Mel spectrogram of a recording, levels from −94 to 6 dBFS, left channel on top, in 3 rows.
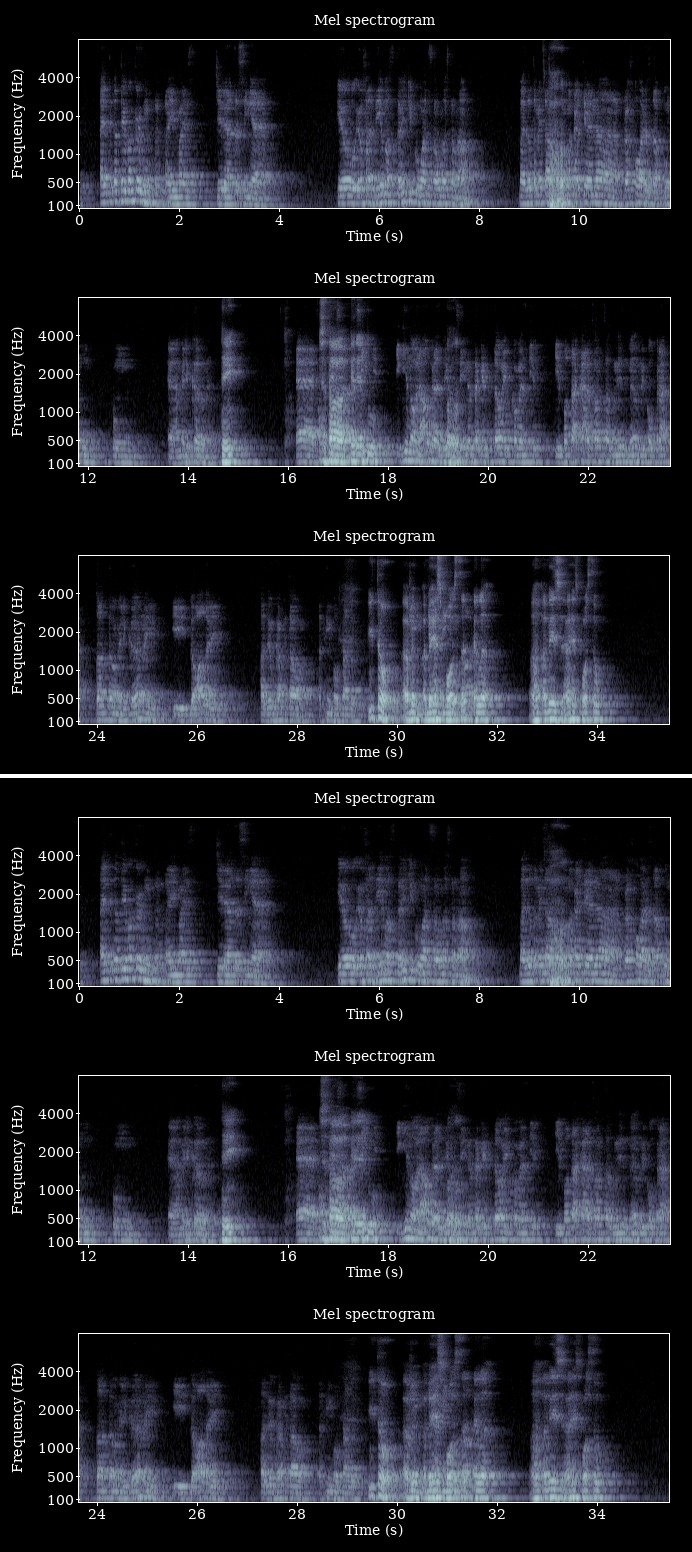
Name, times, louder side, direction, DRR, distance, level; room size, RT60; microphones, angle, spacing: voice 1, 0.4-2.2 2.7-3.8 5.2-7.8 8.8-12.0 12.5-12.9 13.6-14.5 16.1-17.8 18.2-21.0 21.3-23.6 24.0-25.2 25.5-26.5 27.3-28.2 28.6-29.2 30.2-31.5, equal, 70° left, -1 dB, 1.9 m, -34 dB
voice 2, 9.4-9.7 14.7-14.9 16.6-17.8 19.2-19.4 29.4-31.8 32.6-34.1, left 3 dB, 45° left, 5 dB, 0.5 m, -25 dB
11.0 x 6.9 x 2.9 m, 1.1 s
head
